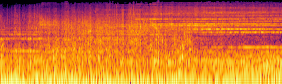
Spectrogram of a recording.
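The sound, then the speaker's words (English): A heavy crash as Draco smashes through a wall blends into his loud, sustained roar, the dense rumbling noise staying forceful throughout with a sweeping tone partway through and no talking. “Draco smashes through the wall and lets his presence be known with a loud roar.”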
